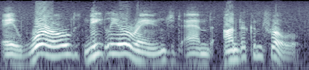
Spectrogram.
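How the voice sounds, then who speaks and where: Casting: American male narrator for a 1940s documentary, higher-pitched voice with lively swings, wry and arch, vintage soundtrack sound. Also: measured pace, highs cut off. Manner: wry, arch, theatrical phrasing. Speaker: narrator of a military training film.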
